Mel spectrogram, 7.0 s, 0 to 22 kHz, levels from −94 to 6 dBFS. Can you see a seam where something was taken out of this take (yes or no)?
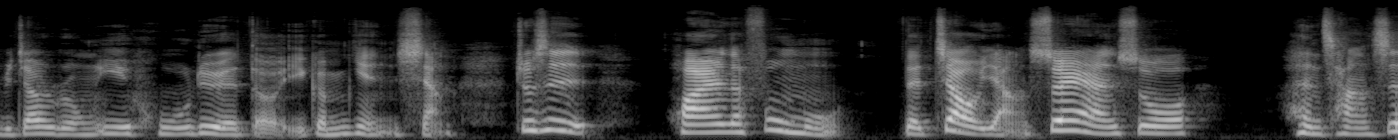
no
